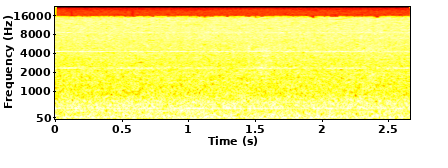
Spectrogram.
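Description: Steady jet engine roar of an F/A-18D Hornet climbing away after takeoff in the DCS flight simulator, a constant broadband rumble with a sustained whine, loud and unbroken throughout with no talk.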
